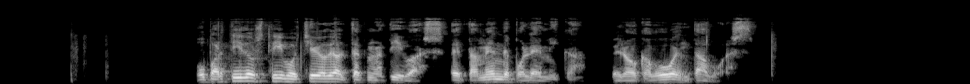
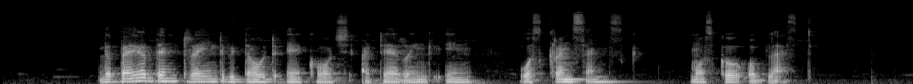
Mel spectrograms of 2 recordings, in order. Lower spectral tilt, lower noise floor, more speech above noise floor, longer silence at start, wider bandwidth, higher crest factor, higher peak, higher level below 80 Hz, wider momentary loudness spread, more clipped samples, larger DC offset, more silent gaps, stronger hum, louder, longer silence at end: second, -4.5 dB/octave vs -8 dB/octave; first, under -90 dBFS vs -58 dBFS; first, over 76 dB vs 40 dB; first, 1.95 s vs 1 s; second, 9.4 kHz vs 11.5 kHz; about the same, 16 dB vs 18 dB; about the same, 0 dBFS vs -2 dBFS; second, -64 dBFS vs -42 dBFS; first, 15 LU vs 9 LU; neither; neither; first, 5.87-6.11 s vs none; neither; first, -14 LUFS vs -19 LUFS; first, 2.2 s vs 1.2 s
